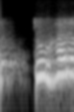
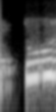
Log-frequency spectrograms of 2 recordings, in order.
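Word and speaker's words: طهر: तो तुहर period I think आपको समझ में आया होगा। कुछ लोग इसे तूर भी प्रोनाउंसिएट करते हैं, अरबिक ओरिजिन का टर्म है, हम लोग हिंदी भाषी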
